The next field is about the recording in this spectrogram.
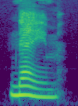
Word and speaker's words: name: Name, n a m e。 Name 字母 a 发它本身的音 a，末尾的 e 不发音。Name，它是名词，表示姓名或者名声、名气。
